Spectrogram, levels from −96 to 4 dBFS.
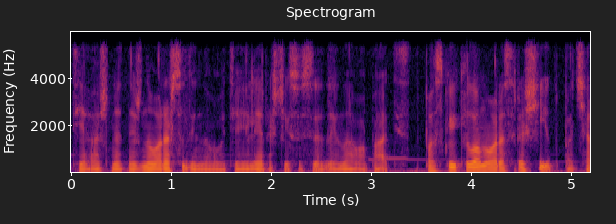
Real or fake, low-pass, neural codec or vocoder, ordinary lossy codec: real; 5.4 kHz; none; Opus, 64 kbps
